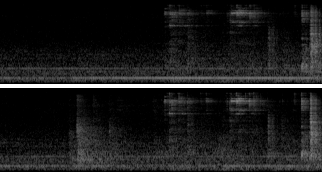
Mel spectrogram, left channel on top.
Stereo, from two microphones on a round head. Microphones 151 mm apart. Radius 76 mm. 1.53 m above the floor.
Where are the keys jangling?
30° right (ahead or behind), 9.5 m; by 3.2 s 35° right (ahead or behind), 8 m.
